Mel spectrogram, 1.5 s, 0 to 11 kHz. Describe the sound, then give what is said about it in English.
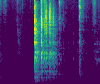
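Dice for a damage roll (1d8 plus 4) clatter onto a hard table in a burst of sharp, bright rattling clicks that tumble and settle over about half a second, followed by a faint final click, with no voices. “All right, roll, all right, your, roll your damage. 1d8 plus 4.”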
